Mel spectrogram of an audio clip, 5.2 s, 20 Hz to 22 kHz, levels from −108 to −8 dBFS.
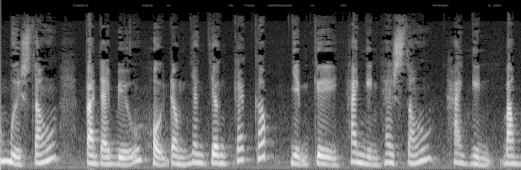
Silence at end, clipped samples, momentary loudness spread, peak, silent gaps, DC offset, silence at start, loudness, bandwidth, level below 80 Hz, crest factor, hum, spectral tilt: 0 s; under 0.1%; 6 LU; -2 dBFS; none; under 0.1%; 0 s; -24 LUFS; 15 kHz; -64 dBFS; 22 dB; none; -5.5 dB/octave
